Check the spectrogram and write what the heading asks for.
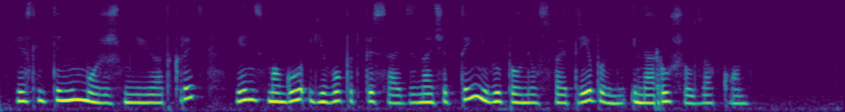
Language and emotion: Russian, neutral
